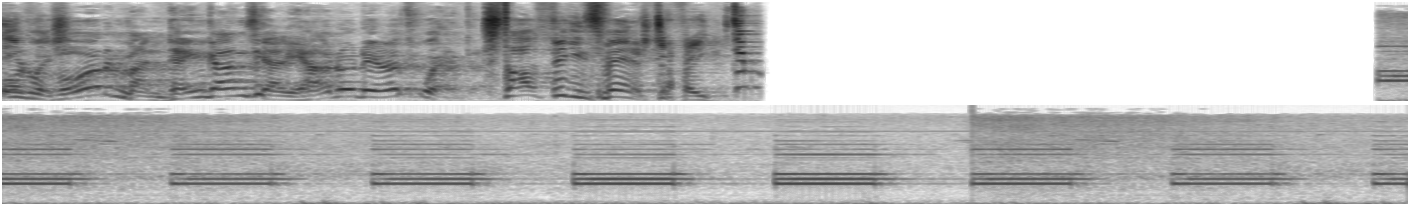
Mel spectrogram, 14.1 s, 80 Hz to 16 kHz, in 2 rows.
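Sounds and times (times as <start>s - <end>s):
alarm beeps: 6.9s - 14.0s
steady low rumble: 6.9s - 14.0s.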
